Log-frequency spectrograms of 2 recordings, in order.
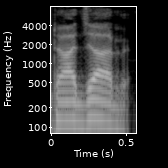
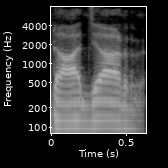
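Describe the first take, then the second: No difference in how they are said.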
